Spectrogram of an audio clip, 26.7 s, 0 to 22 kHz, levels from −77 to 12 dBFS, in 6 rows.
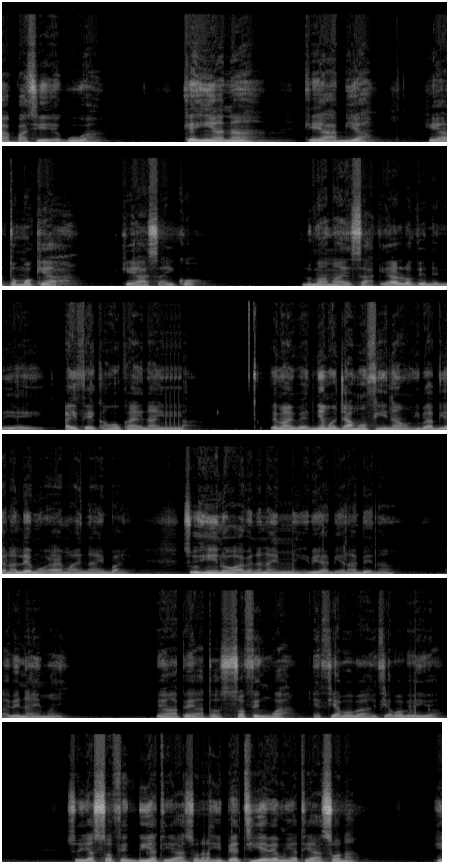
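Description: At 10.54 s the speech stutters as a slice of about 43 ms, which fits a 2048-sample buffer, plays four extra times with a hard join at each repeat. It happens again at 16.17 s with two extra plays, and at 21.89 s and 24.28 s with one each. This is a repeated buffer: fresh audio arrived late, so the device replayed its last block, losing roughly 150, 100 and 40 ms of speech. A dropout would leave silence, and echo would decay, but here the copies are identical.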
